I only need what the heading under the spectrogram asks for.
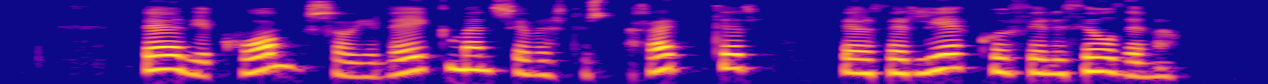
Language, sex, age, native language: Icelandic, female, 50-59, Icelandic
